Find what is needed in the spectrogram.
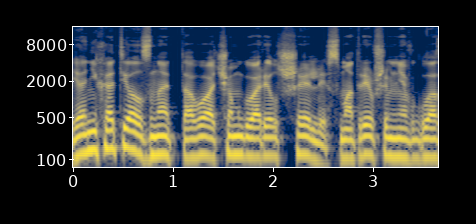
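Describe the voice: Fairly even intonation in plain reading aloud.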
